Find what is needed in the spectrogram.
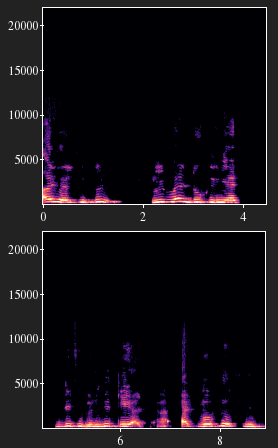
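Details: Dysarthria in an adult woman with cerebral palsy, a real speaker.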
